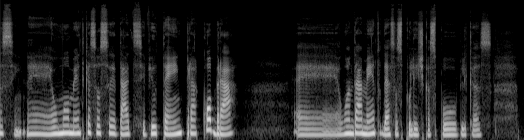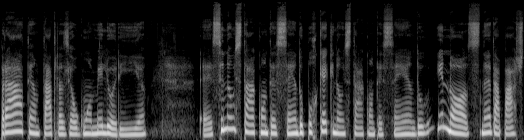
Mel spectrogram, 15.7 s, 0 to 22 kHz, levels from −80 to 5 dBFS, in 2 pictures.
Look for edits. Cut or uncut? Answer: uncut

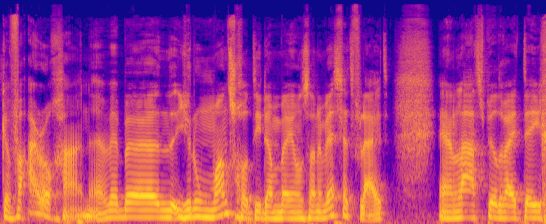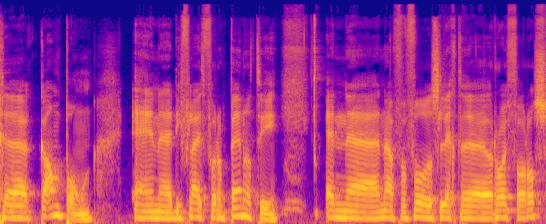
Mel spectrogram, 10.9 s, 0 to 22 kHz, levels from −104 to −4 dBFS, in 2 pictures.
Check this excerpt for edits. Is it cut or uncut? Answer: uncut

